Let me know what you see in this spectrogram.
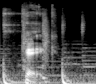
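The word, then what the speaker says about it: KAEC: little better and yes i know it's spelled as k-a-e-c but i'm still gonna call it cake cake is one of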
